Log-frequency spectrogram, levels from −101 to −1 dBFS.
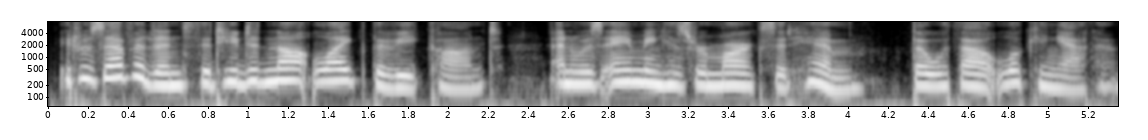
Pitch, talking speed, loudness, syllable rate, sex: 210 Hz, 245 wpm, -17 LUFS, 6.2 syllables/s, female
